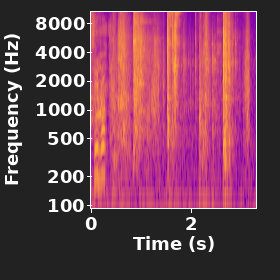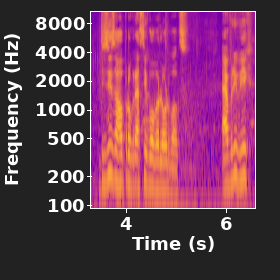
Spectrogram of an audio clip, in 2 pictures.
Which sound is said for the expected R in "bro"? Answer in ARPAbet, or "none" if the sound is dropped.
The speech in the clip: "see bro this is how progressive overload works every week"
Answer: none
